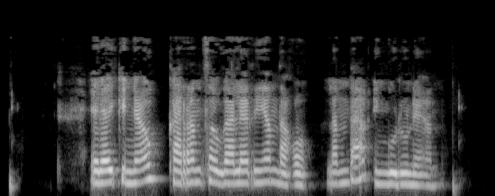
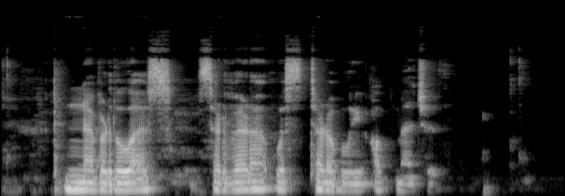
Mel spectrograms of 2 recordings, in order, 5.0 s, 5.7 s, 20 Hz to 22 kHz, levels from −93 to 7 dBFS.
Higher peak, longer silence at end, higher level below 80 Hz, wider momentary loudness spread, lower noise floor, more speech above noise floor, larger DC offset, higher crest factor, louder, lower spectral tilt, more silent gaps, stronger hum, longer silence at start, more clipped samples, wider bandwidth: about the same, 0 dBFS vs -2 dBFS; second, 0.4 s vs 1.3 s; about the same, -62 dBFS vs -62 dBFS; first, 15 LU vs 12 LU; second, -48 dBFS vs -58 dBFS; second, 31 dB vs 39 dB; neither; about the same, 18 dB vs 20 dB; about the same, -18 LUFS vs -19 LUFS; about the same, -5 dB/octave vs -4.5 dB/octave; neither; neither; second, 0.1 s vs 0.55 s; neither; first, 11.5 kHz vs 9.4 kHz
